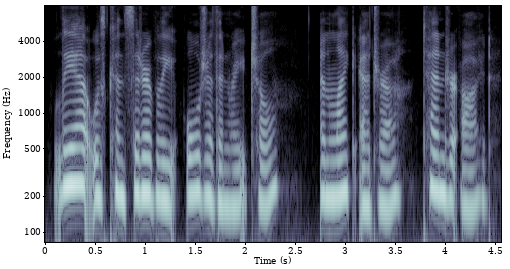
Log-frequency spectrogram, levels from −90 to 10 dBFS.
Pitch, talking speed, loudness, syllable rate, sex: 195 Hz, 145 wpm, -17 LUFS, 5.2 syllables/s, female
